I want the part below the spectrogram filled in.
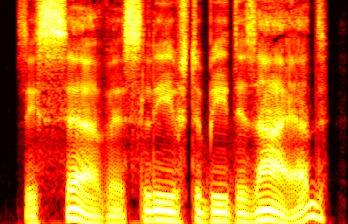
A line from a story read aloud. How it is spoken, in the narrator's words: he observed dryly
